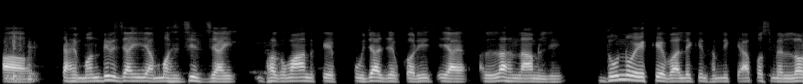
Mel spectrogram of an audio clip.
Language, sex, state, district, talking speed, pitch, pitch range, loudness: Bhojpuri, male, Bihar, Saran, 185 wpm, 150 Hz, 140-160 Hz, -18 LUFS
